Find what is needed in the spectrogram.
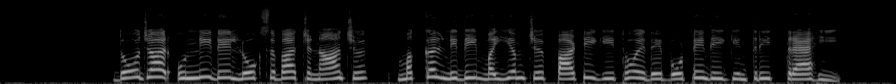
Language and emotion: Dogri, neutral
